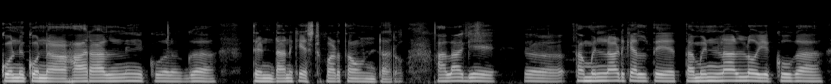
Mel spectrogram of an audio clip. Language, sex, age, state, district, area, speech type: Telugu, male, 18-30, Andhra Pradesh, Eluru, rural, spontaneous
